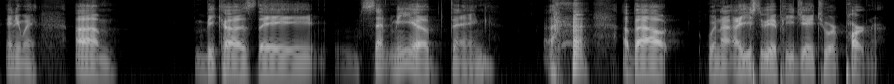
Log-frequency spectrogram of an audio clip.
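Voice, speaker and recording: A man's voice: on the low side, a little slow, pauses often, no echo, clean studio sound. A man co-hosting a casual sports talk show, blunt and opinionated. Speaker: co-host.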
